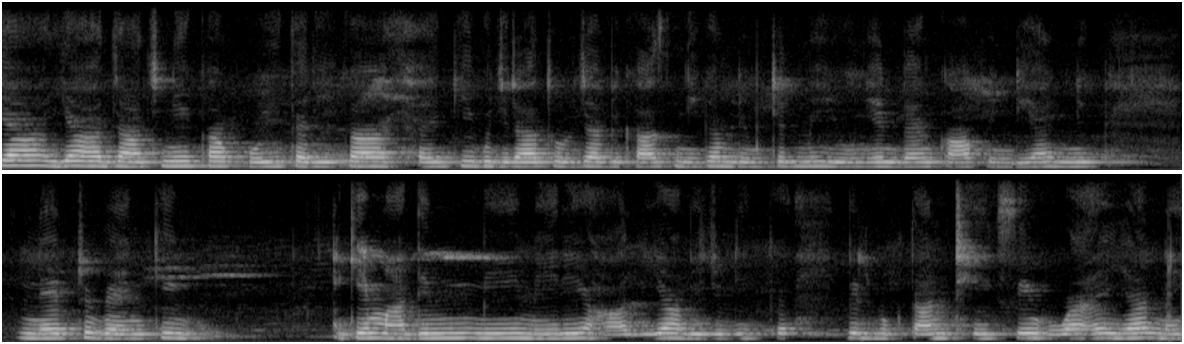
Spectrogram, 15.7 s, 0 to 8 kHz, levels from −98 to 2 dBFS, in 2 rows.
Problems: constant background noise, echo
